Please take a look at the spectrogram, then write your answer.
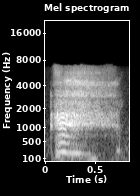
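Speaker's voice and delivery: ordinary talk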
